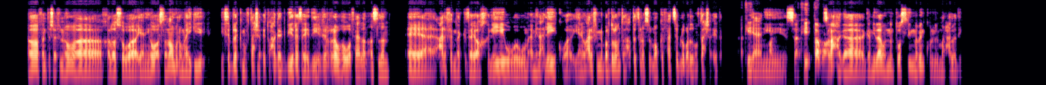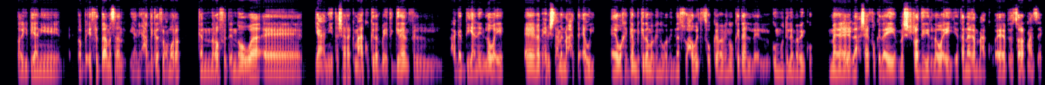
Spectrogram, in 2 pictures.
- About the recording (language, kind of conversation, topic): Arabic, podcast, إزاي نبني جوّ أمان بين الجيران؟
- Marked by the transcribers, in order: none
